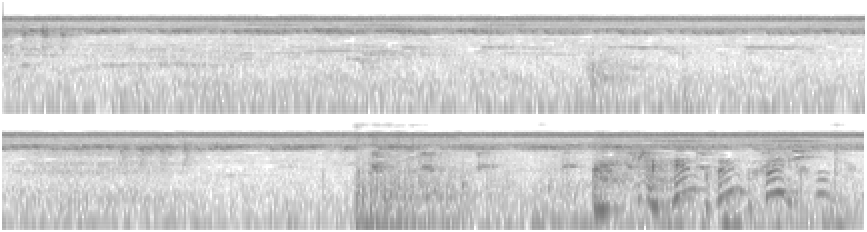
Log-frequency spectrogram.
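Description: Steady high-pitched chirring of insects. In the last two seconds a low rumble and several short rising and falling calls come in over it.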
